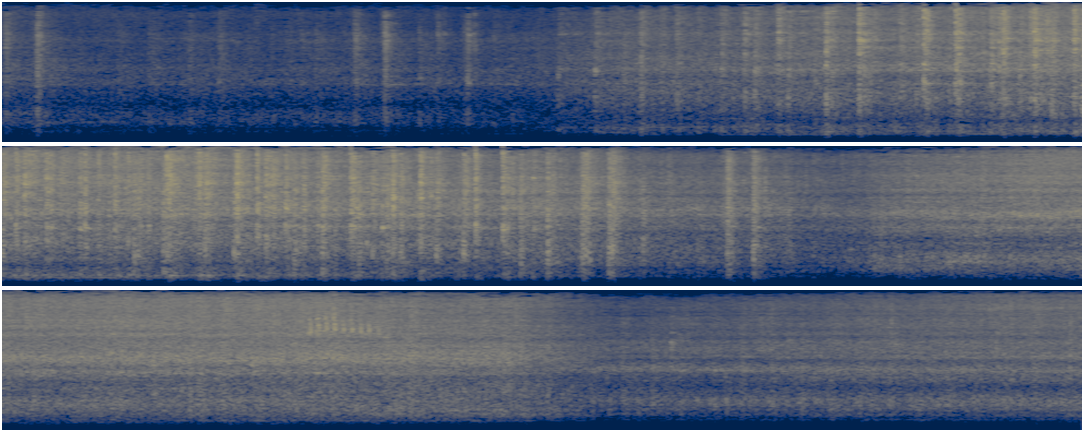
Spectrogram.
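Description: Passenger trains running on jointed track: a quieter approach, then several seconds of loud clickety-clack of wheels over rail joints, followed by a steadier rumble that drops off near the end.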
